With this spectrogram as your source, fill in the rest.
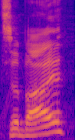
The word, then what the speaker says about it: Zibai: Maybe it was a soft T before you say it, like zibai. Unless that's just me hearing stuff. No, I think you're right. I think that's like the proper like Chinese pronunciation, yeah. I think you are correct about that, but like for me, just, you know, my English mouth wants to pronounce it like a Z because it's spelled like a Z, right?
